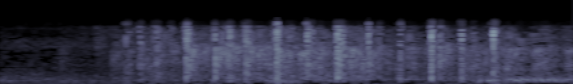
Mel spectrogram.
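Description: Audience applauding, beginning about a second in and thinning out near the end.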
